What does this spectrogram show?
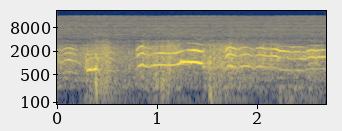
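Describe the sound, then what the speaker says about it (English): Sled dogs whine and whimper in rising, wavering cries before being harnessed for a run in Wisconsin, several overlapping voices close by with no talk. "We better get these dogs harnessed up before we wake up the whole town."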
